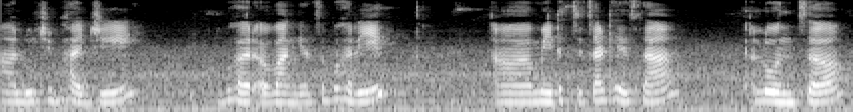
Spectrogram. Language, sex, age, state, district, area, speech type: Marathi, female, 18-30, Maharashtra, Thane, rural, spontaneous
